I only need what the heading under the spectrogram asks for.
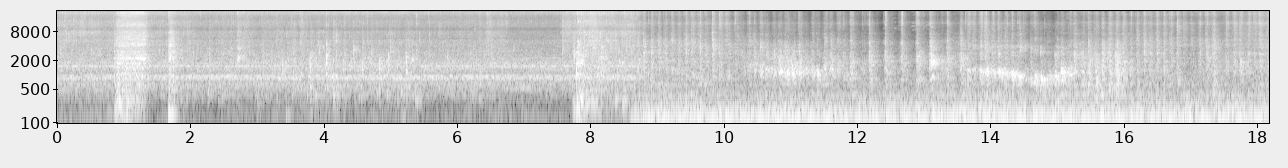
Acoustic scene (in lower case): restroom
